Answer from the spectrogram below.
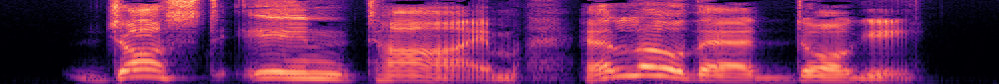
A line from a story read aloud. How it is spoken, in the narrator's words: exclaimed the president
